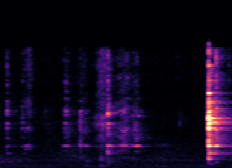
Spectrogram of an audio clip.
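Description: Metal fork clinking and scraping against a ceramic bowl: a few light clinks, most of them about a second in.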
